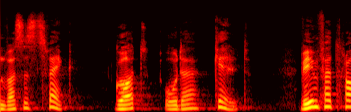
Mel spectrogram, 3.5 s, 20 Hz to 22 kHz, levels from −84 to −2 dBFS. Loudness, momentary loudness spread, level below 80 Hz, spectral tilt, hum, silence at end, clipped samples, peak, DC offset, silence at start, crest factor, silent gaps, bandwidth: -31 LUFS; 12 LU; -82 dBFS; -5.5 dB/octave; none; 0 s; under 0.1%; -10 dBFS; under 0.1%; 0 s; 22 dB; none; 14 kHz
